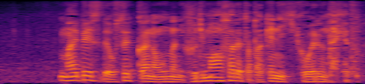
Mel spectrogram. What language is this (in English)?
Japanese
